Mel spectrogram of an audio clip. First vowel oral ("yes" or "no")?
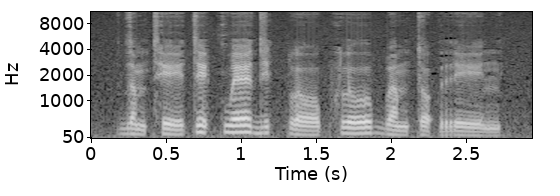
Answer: yes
